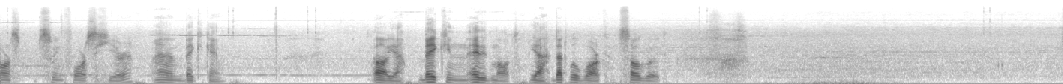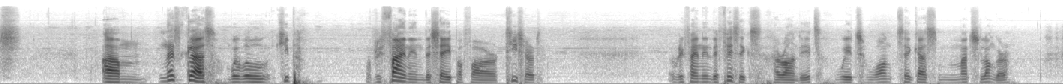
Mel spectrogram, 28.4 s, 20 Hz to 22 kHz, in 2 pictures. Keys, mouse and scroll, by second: 0.2-1.9 drag, 3.2-8.4 drag, 7.5 Tab, 9.5-11.6 drag, 13.3-28.3 drag.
